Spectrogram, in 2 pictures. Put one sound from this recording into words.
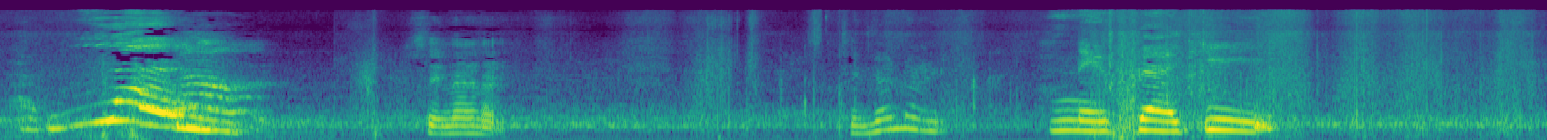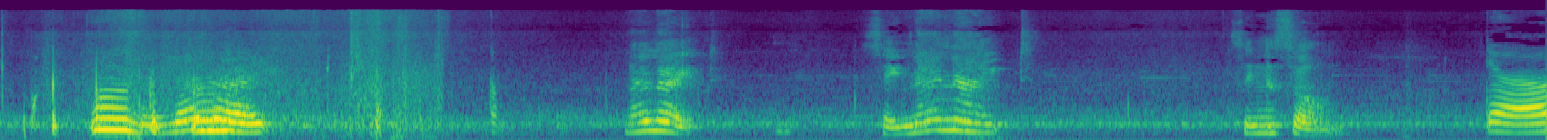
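A toddler babbles and squeals up close.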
